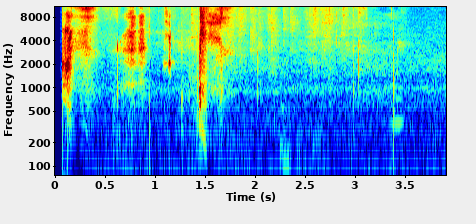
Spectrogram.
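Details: Baby sneezing while being playfully poked on the cheeks and mouth.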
